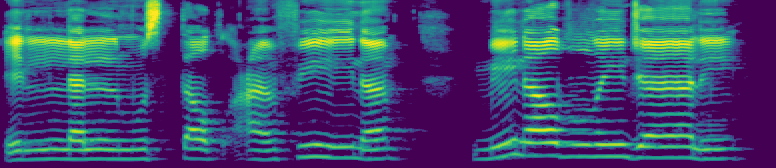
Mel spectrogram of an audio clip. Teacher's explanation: را کو موٹا ادا کریں گے، شد زور دیں گے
